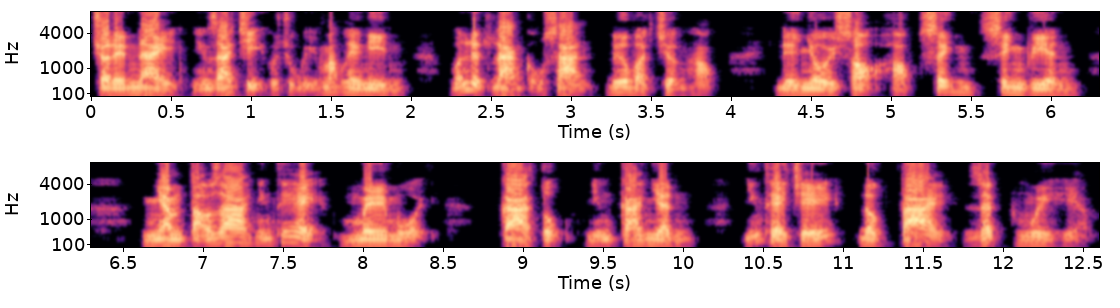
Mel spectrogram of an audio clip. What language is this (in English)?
Vietnamese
